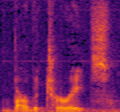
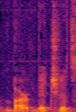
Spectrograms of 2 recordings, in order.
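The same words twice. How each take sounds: First: It is said the formal, technical way. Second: It is said the everyday, common way. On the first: This is the technically correct form. "Technically, I believe it's actually called barbiturates" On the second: This is how most people say it. "is how everybody always says it"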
